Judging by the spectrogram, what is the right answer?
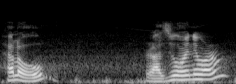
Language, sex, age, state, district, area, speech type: Assamese, male, 45-60, Assam, Lakhimpur, rural, spontaneous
